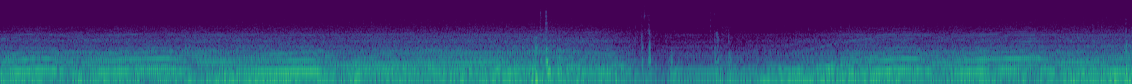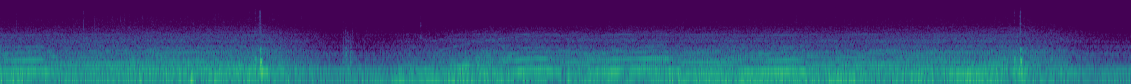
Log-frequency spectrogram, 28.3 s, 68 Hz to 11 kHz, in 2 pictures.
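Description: Audi A4 40 TDI's 2.0-litre four-cylinder diesel accelerating hard, heard from inside the cabin: the engine note climbs repeatedly and drops back at each gear change. The sound falls away briefly about 8 and 18 seconds in before pulling up again.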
